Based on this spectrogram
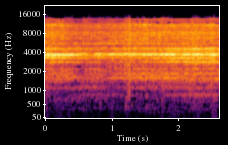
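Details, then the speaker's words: Older E/One grinder pump alarm panel under annual test, heard next to the box: steady piercing high buzz without a break, expected to run about 2 minutes until pump lowers water below alarm level; high-water alarm working as it should. "The alarm should run here now for about 2 minutes before the pump pumps this excess water below the alarm level."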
